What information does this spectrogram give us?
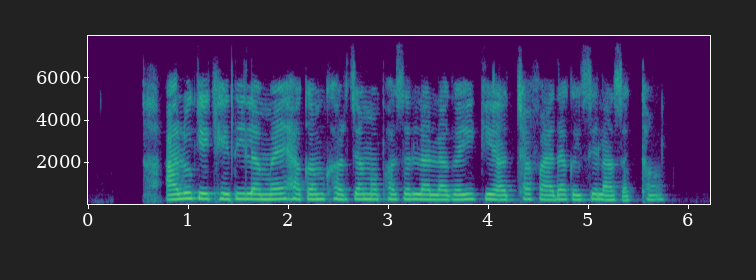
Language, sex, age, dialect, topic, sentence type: Chhattisgarhi, female, 18-24, Northern/Bhandar, agriculture, question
